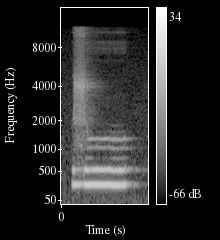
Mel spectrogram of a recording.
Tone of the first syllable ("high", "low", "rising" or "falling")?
low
